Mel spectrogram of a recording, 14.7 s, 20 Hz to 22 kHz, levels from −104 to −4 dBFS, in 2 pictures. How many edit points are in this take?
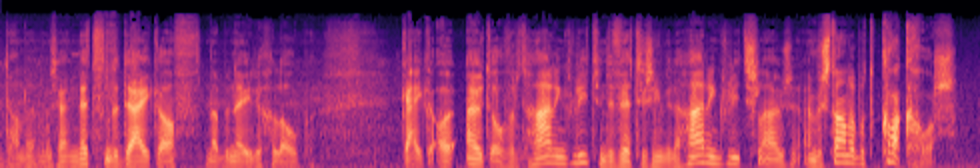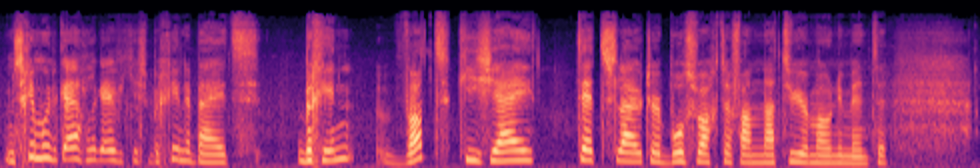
0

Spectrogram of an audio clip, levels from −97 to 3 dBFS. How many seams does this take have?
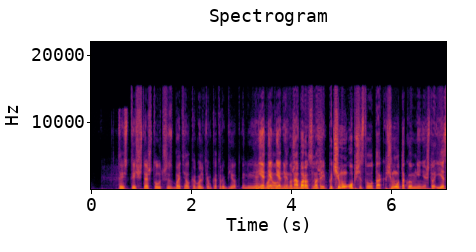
1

